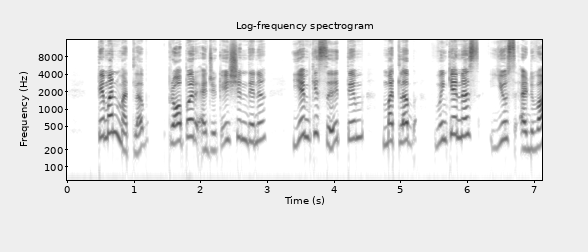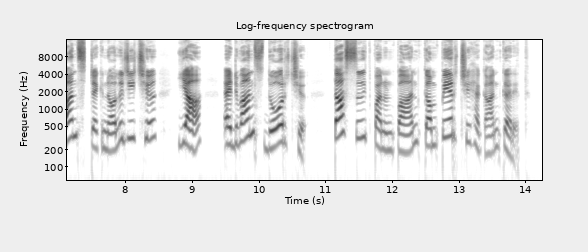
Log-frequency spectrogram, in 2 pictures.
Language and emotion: Kashmiri, neutral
